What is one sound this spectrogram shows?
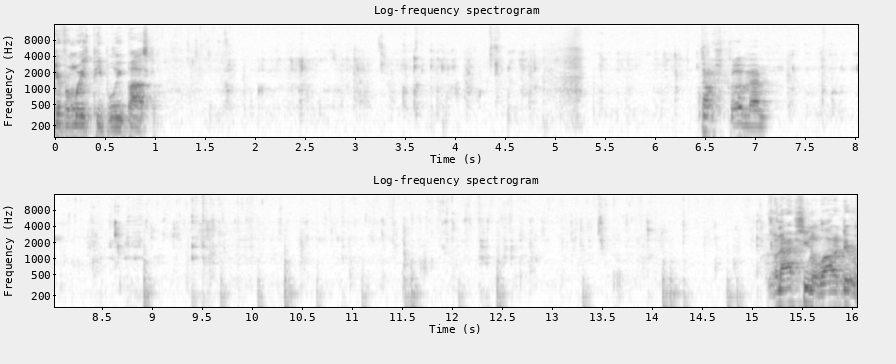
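A man chews and slurps noodles loudly.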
